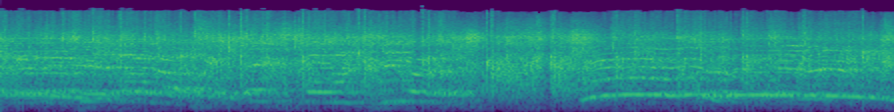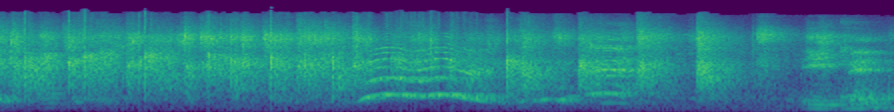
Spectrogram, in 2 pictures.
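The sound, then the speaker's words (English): A crowd claps steadily in a dense, continuous wash of applause, with whoops and cheering voices rising above it, tapering off in the final second. “So, with that in mind, and the fact I'm asking you to clap, let's get to the next guy.”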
